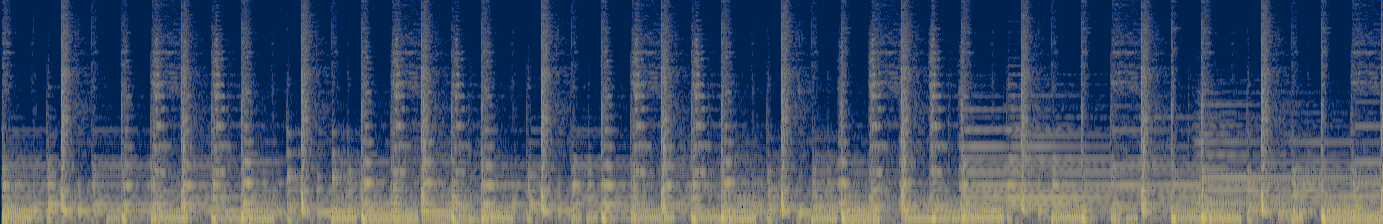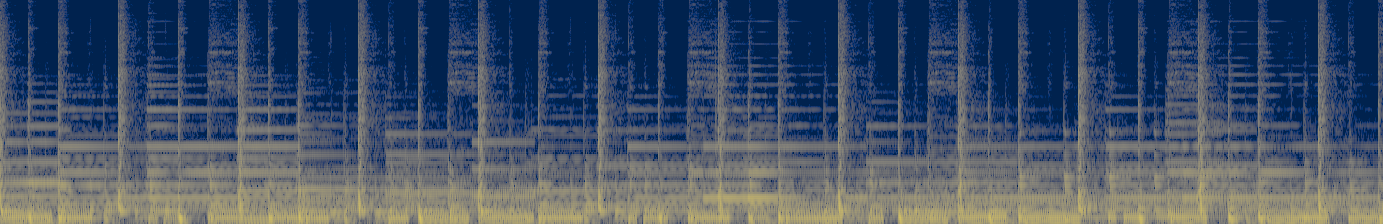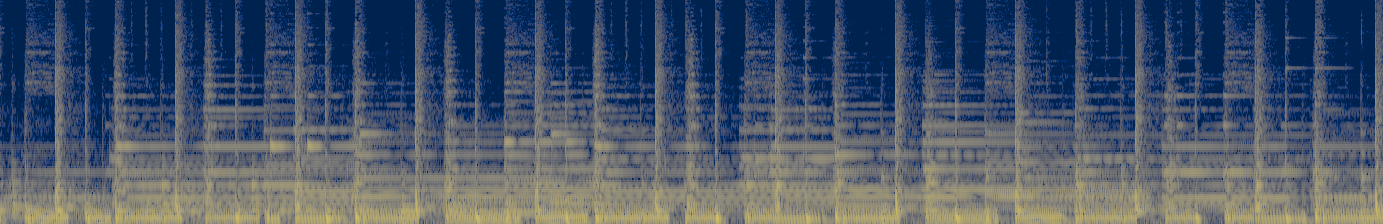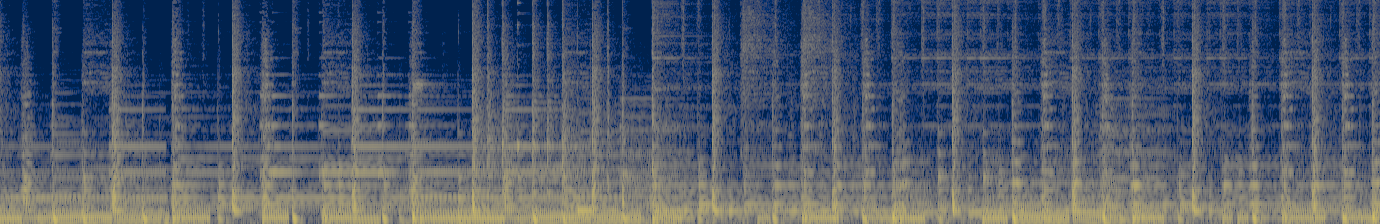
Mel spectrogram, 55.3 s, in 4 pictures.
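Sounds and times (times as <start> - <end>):
ballade music: 0.0 - 55.2.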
